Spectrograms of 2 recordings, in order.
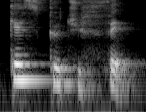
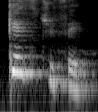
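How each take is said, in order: First: Every syllable is clearly articulated. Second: The syllables run together into one sound. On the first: "Instead of articulating qu'est-ce que tu fais" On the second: "it collapses into a single sound"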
